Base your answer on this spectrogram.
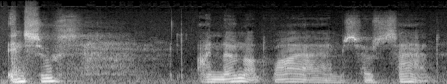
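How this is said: It is spoken thoughtfully, as if explaining himself.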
